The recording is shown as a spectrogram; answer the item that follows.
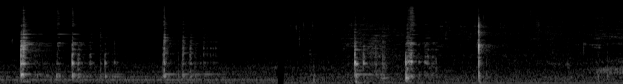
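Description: Stainless steel pot and lid clinking as the lid is handled and the stew in the pot is stirred: a series of sharp clinks, each with a short ring, and a brief break about halfway through.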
